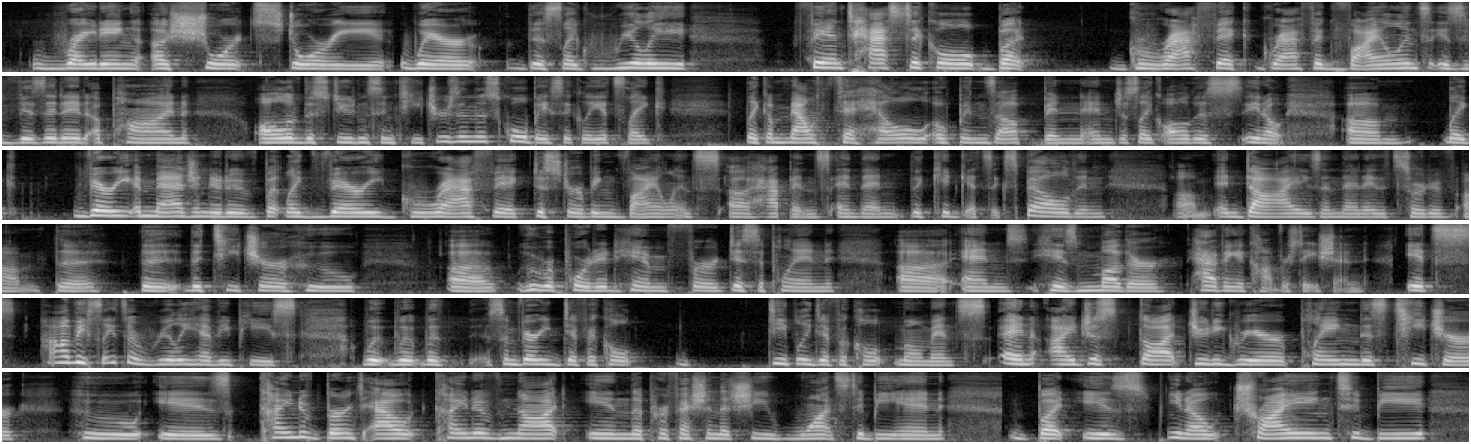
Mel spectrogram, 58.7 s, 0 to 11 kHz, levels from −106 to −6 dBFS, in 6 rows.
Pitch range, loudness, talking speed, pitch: 170-195 Hz, -32 LUFS, 140 wpm, 185 Hz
